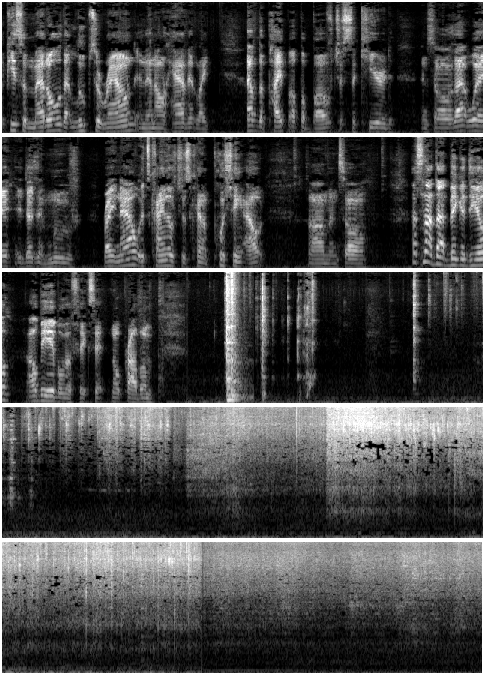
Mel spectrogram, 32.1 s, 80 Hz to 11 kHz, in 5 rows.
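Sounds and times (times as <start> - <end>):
burger patty sizzling: 18.4 - 32.0.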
